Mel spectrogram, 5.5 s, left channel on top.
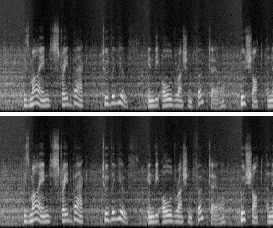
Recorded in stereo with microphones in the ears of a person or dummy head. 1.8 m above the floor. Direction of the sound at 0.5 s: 10° right (ahead or behind).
